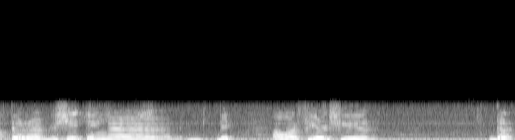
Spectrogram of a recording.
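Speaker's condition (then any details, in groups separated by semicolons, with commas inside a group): No condition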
